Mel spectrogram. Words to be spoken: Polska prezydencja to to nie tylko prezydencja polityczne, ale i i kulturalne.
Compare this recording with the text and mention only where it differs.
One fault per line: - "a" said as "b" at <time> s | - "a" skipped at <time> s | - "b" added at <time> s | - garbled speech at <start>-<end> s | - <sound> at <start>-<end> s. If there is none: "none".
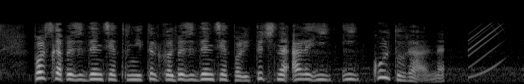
- chirp at 4.7-5.1 s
